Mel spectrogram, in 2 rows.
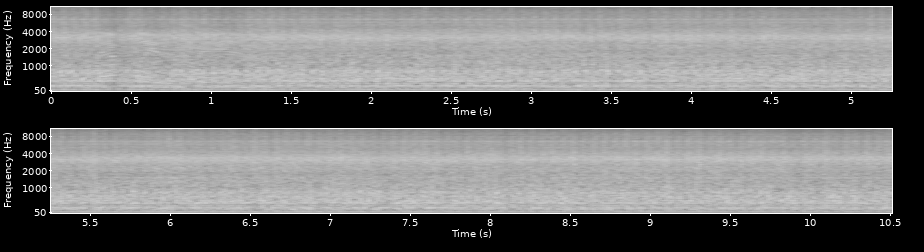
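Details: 1973 VW Thing Type 181 that sat for years, air-cooled engine running: a busy, buzzy rattle over the idle, like something loose being hit by the fan. Owner feels the noise is in the cooling fan and plans to remove the belt.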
